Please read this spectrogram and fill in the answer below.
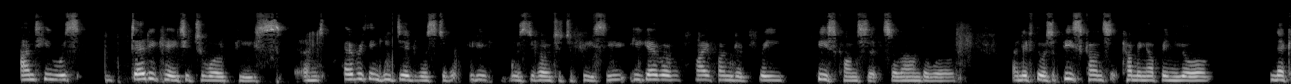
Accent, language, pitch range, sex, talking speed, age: British, English, 175-215 Hz, female, 190 wpm, 60-79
